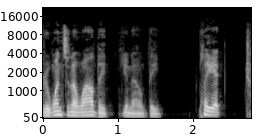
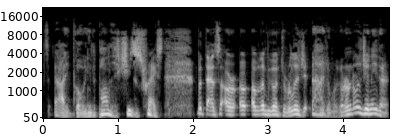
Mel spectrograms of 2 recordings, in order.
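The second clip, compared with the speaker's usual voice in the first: very fast, rattled-off, rushed ranting delivery; 4 semitones higher than usual. A speaker getting riled up mid-rant, talking fast. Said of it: "i'm going to slow down i'm talking fast".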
